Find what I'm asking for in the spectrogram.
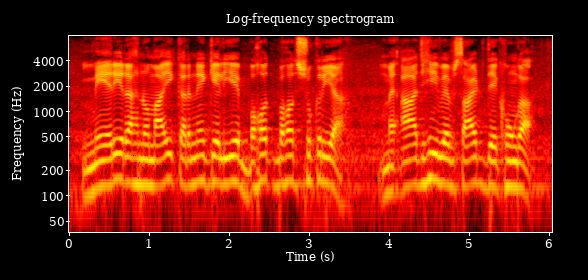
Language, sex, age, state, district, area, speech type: Urdu, male, 18-30, Uttar Pradesh, Saharanpur, urban, read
